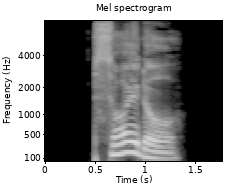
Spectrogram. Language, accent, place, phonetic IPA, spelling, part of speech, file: German, Germany, Berlin, [ˈpsɔɪ̯do], pseudo-, prefix, De-pseudo-.ogg
- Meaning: pseudo- (not genuine)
